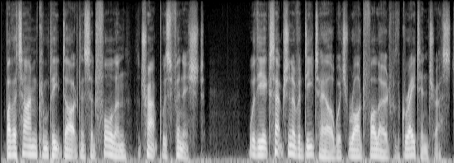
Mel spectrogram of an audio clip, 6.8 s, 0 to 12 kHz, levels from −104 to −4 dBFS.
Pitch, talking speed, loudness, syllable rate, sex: 100 Hz, 200 wpm, -19 LUFS, 6.1 syllables/s, male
